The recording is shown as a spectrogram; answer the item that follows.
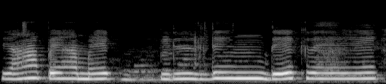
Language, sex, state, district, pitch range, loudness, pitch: Hindi, female, Chhattisgarh, Raipur, 250-275 Hz, -13 LUFS, 265 Hz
